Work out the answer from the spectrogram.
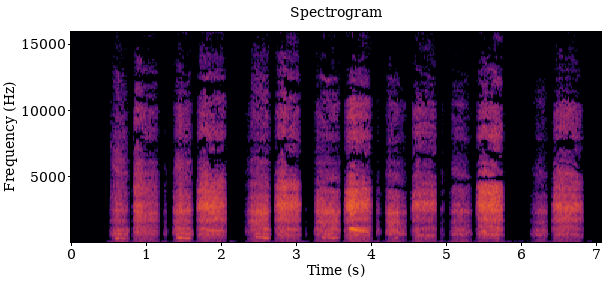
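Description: Breathless panting as a girl catches her breath after being tickled: many quick, breathy bursts of voiced gasps and sighs, closely spaced and fairly even in strength, with short pauses between some of them.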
